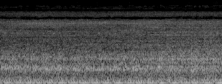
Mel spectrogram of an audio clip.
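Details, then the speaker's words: 1985 Ford Escort petrol engine idling warm; runs well cold but now low, slightly uneven throb, blubbing, white smoke from exhaust, prompting a compression test. "Not running great, but she runs. And here's what led me to perform this compression test in the first place."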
